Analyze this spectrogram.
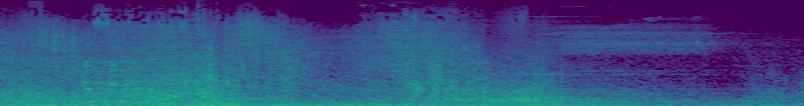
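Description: A crystal structure explodes with a loud crash and rumble.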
